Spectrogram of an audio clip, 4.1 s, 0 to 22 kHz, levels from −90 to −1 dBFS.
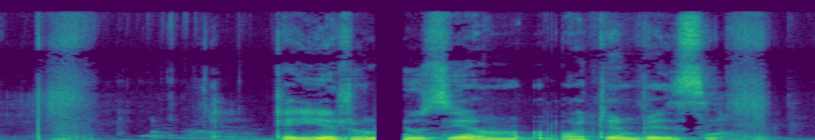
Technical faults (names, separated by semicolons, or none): stream reconnect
